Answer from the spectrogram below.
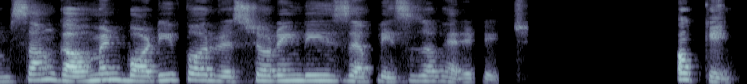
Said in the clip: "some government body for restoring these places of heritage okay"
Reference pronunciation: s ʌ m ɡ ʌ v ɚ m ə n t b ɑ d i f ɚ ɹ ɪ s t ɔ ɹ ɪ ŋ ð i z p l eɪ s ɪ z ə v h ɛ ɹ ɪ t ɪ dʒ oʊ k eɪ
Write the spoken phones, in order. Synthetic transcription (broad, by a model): s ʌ m ɡ ʌ v ɚ m ə n t b ɑ d i f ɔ ɹ ɪ s t ɔ ɹ ɪ ŋ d i z p l eɪ s ɪ z ə v h ɛ ɹ ɪ t ɪ dʒ oʊ k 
